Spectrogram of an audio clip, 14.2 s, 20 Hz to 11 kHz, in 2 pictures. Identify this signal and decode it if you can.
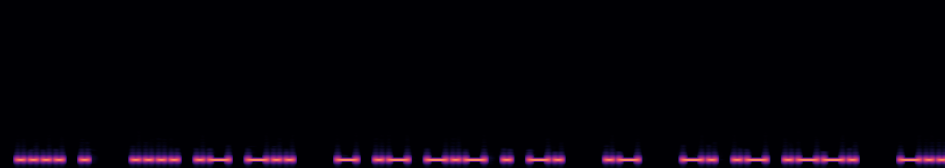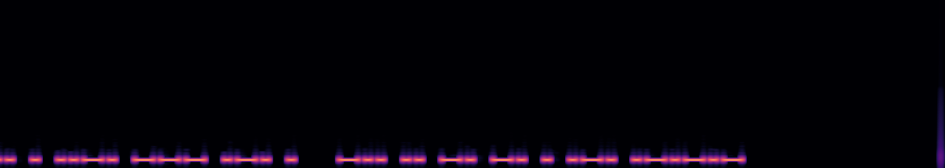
Morse code, heard as a keyed tone, about 25 wpm, 600 Hz. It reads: HE HAD TAKEN A NAP BEFORE DINNER.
